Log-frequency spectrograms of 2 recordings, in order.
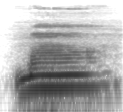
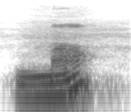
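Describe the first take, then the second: First: The pitch stays high and level. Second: The pitch rises like a question. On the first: "this is the first tone with the flat, is high and flat" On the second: "this one goes for what?"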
